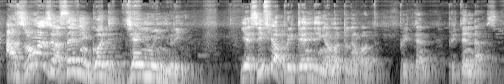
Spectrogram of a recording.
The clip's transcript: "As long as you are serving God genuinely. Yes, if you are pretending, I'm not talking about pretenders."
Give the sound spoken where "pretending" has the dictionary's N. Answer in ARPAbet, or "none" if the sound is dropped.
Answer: N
